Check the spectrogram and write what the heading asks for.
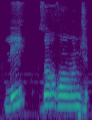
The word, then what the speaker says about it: les oranges: What is the silent letter here? S. Bravo. S is silent letter. And if we make this mark, it means you pronounce the two words as one word.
